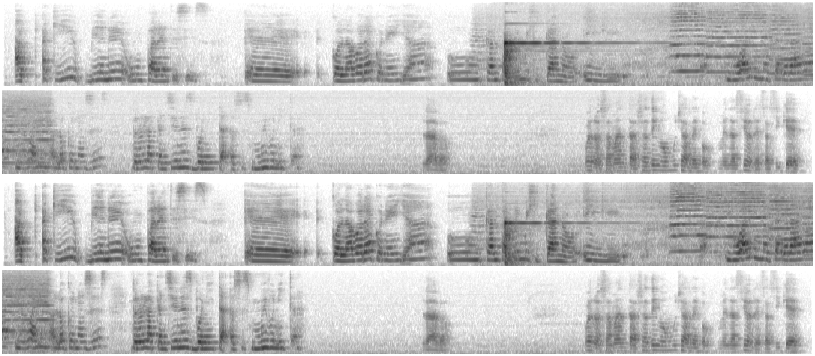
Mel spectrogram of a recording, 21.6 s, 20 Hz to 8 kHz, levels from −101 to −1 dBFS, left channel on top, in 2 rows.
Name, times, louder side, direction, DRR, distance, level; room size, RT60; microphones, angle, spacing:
voice 1, 0.2-2.6 3.2-4.0 4.4-8.6 9.3-12.2 12.5-14.8, right 6 dB, 75° right, 0.4 m, -38 dB
sound 1, 6.2-11.5, right 5 dB, 60° right, 1.5 m, -43 dB
Piano, 6.5-19.6, left 6 dB, 30° left, 0.4 m, -40 dB
voice 2, 16.4-16.8 18.6-21.4, right 1 dB, 5° left, 1.5 m, -46 dB
7.3 x 6.8 x 2.3 m
head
